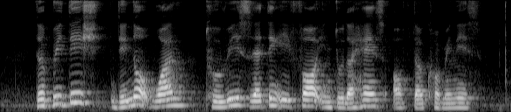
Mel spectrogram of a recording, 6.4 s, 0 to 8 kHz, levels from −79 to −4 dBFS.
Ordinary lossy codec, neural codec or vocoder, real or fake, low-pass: none; none; real; none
